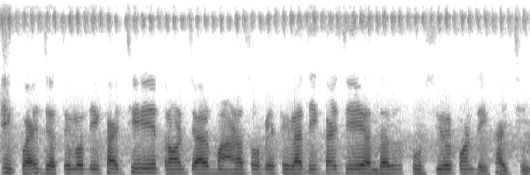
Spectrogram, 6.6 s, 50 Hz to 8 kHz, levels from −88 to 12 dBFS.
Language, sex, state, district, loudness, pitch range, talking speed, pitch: Gujarati, female, Gujarat, Gandhinagar, -18 LUFS, 165-175 Hz, 145 wpm, 170 Hz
